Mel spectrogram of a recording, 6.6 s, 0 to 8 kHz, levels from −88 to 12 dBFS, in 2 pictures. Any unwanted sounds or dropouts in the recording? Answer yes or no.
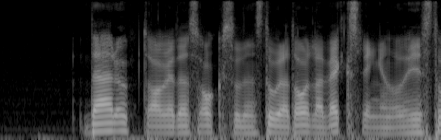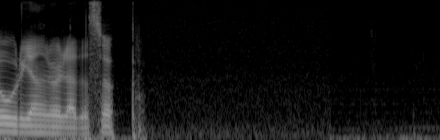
no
